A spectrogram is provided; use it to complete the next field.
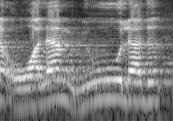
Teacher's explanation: تو یہاں پر یو ایک الف کے برابر کھینچیں گے، لد پر لام پر زبر ہے بغیر کھینچے پڑھیں گے، دال میں پھر قلقلہ ہو جائے گا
